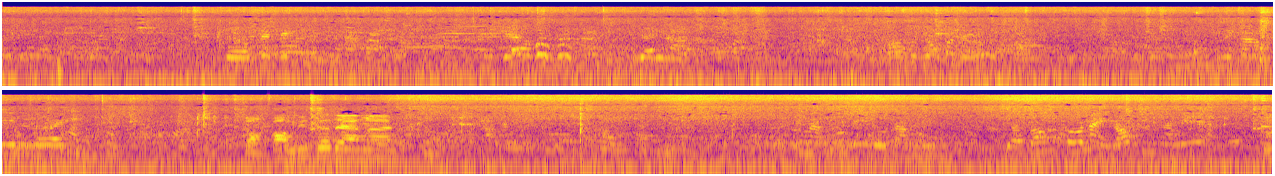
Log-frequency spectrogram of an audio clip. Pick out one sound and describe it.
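Hot oil sizzles in a wide pan.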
